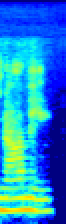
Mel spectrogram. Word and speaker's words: NAMI: group of moms so you can always remember how to pronounce nami at least in the midwest is nami mommies they're the ones who really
